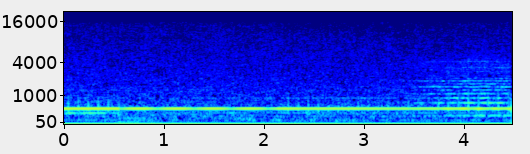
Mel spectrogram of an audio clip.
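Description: Violin holding one soft, sustained note, almost a pure tone with few overtones. Near the end, other notes start above the held one.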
